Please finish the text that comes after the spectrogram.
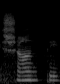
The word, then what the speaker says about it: Shanti: closing chant Om Shanti Shanti Shanti remembering that when we pronounce Shanti um it's kind of a dental tea or a soft kind of a tea so um just seeing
